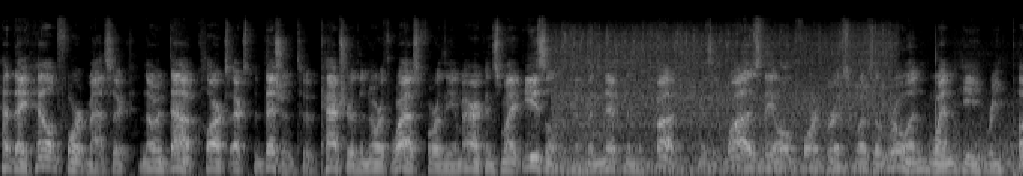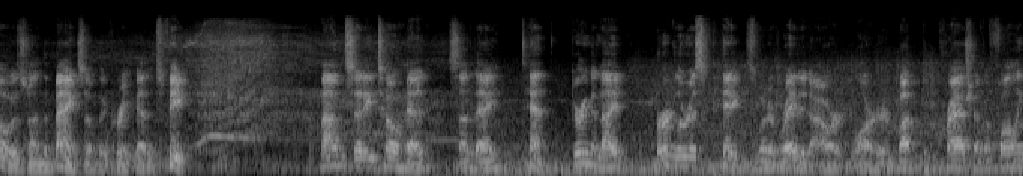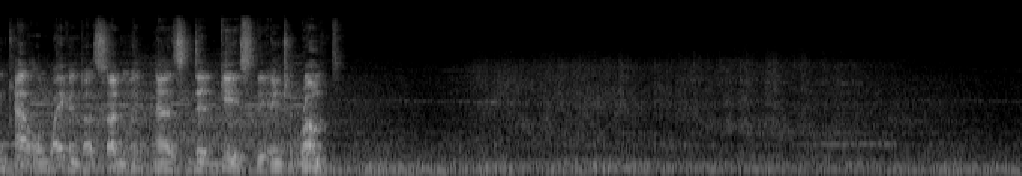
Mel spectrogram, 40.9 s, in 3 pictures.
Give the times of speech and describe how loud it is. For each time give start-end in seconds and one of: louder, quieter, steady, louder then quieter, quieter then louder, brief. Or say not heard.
0.0-16.1 steady
17.9-31.6 steady.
